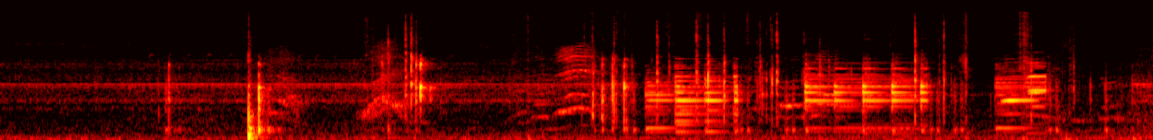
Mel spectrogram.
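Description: Buzz Lightyear electronic toy phone: a sharp plastic click about two seconds in, then from about halfway the toy plays a short electronic jingle of beeping synthesized notes.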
